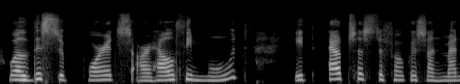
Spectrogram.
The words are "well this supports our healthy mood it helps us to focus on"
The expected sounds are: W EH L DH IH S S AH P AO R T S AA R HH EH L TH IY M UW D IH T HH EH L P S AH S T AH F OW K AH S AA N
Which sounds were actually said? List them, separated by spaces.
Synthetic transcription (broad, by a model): W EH L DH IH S S AH P AO R T S AA R HH EH L TH IY M UW D IH T HH EH L P S AH S T AH F OW K AH S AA N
